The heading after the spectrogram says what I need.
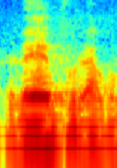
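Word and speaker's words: לב: 그렇게 발음해요. 히브리어로는 레브라고 말하는데 헬라어로 누스라고 말하는 것은 우리 마음에서 생각하는 어떤 부분 중에 우리 마음에 생각하는 기능이 있거든요.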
